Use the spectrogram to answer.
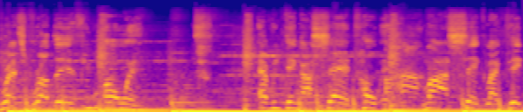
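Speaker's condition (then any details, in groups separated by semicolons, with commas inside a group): No condition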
